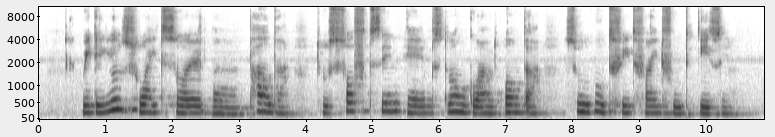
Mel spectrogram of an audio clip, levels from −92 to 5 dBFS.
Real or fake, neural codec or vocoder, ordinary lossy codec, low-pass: fake; vocoder, 22.05 kHz, 80 mel bands, HiFi-GAN; none; none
